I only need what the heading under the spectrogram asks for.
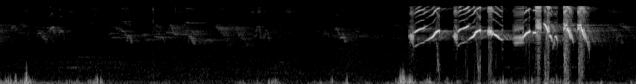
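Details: Double-collared seedeater (coleiro) singing the grego paulista gravata song style: after quiet background thumps, a fast run of high, sharply rising and falling whistled notes begins near four seconds, loud, repeated about twice per second.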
